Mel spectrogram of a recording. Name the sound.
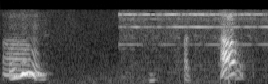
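school bell ringing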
